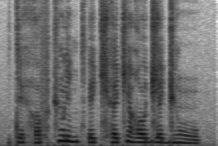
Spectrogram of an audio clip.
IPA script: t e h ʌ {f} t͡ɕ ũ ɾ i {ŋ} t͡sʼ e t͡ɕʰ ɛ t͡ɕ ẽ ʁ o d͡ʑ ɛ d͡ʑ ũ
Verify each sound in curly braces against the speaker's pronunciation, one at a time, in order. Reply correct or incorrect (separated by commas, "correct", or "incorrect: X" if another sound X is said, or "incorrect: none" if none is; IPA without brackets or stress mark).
correct, correct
